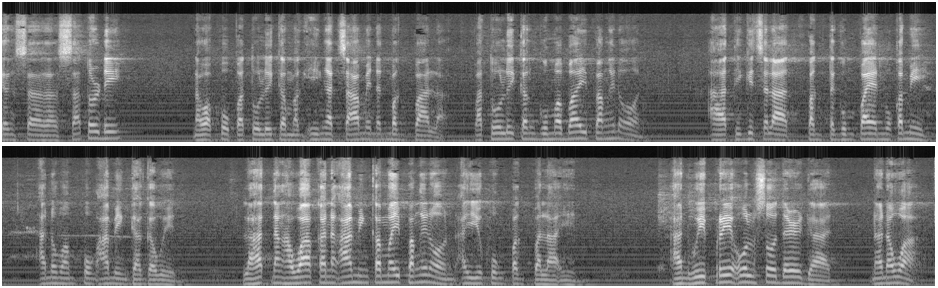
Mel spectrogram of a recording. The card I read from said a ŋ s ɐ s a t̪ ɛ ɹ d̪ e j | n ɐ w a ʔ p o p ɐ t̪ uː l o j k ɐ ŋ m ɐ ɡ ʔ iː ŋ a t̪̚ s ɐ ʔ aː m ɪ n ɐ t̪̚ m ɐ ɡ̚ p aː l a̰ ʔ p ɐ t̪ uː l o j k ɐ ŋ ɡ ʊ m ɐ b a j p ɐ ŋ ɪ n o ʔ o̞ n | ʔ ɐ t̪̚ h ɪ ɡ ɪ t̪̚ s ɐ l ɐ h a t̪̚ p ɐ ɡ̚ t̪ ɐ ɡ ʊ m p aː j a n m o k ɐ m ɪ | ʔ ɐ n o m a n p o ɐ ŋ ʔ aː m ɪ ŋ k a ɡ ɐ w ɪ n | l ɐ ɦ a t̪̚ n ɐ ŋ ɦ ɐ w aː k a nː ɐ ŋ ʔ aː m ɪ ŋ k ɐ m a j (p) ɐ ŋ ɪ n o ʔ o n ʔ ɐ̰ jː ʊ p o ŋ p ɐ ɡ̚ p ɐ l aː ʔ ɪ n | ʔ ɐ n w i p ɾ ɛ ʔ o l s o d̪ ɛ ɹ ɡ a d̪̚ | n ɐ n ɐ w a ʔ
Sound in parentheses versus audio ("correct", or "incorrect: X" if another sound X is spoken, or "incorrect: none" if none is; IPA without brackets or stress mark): correct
